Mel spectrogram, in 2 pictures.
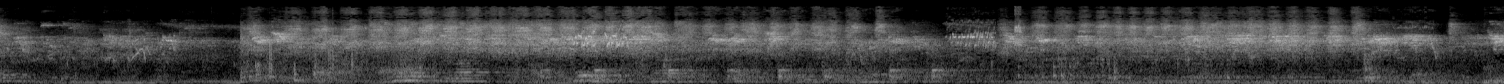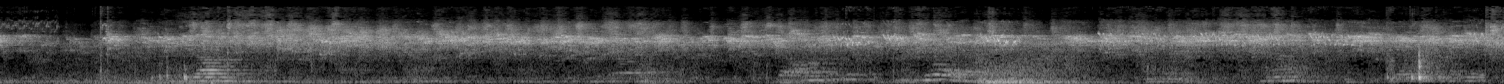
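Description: Many budgerigars chirping and chattering without pause, a dense high twittering.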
